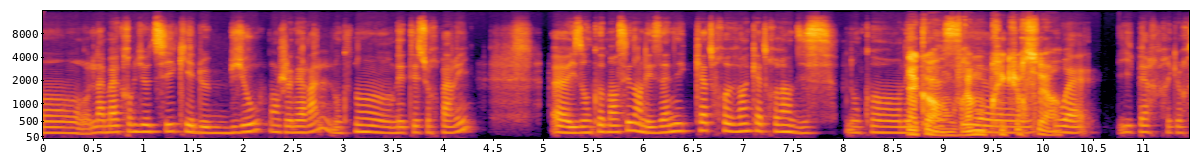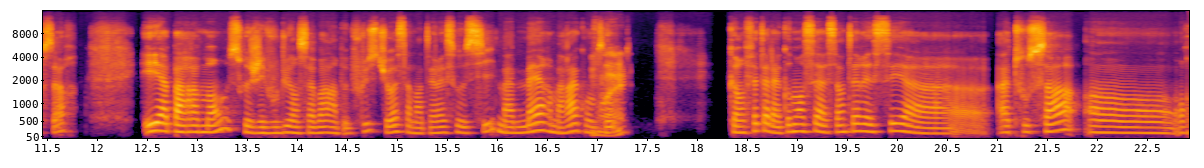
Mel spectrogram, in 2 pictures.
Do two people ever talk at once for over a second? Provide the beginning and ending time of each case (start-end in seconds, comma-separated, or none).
8.6-10.3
